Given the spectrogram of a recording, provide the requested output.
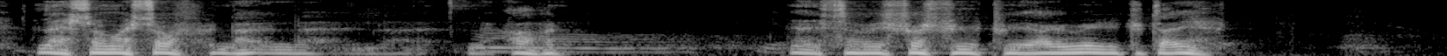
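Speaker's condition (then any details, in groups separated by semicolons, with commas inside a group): Parkinson's; failing health; hard time talking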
